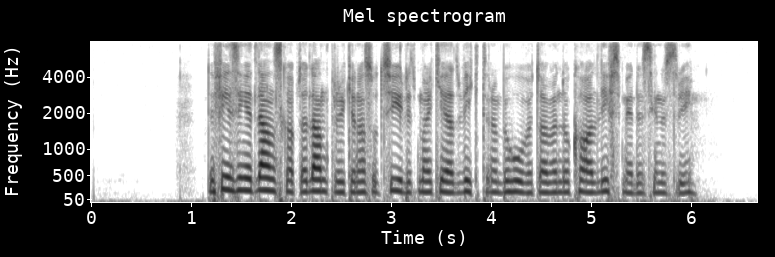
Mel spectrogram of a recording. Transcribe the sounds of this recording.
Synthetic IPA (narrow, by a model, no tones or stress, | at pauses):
d̪̥ɛfɪns̬ɪŋːət̪land̪skɑːp̚d̪æɭant̪̚bɾʉ̟ːkaɳasɔt̪ʰyːd̪lɪɡt̪maɾkʰeːɾat̪vɪkt̪ʰənɔbɛhuːvət̪avɛnlʊkʰɑːlːɪfsmeːd̪əlsɪnd̪ɵst̪ɾiː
